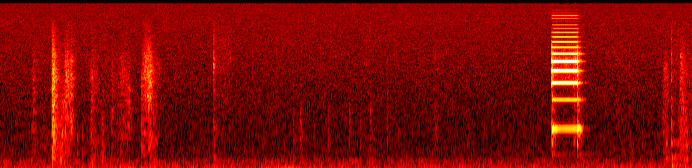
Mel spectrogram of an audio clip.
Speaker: right there it started. It starts the sequence.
